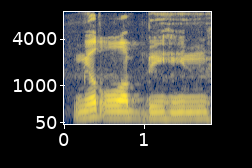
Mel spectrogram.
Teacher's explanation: کو موٹا کریں گے، تشدید میں زور دیں گے، مر رب، را کو بھی آگے با کے ساتھ ملانا ہے، تشدید ہے، زور دیں گے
